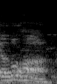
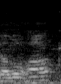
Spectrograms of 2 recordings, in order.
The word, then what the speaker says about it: aloha: way to say aloha sometimes you'll see people who else yell the word Aloha or elongate that word Aloha but that's our beloved Queen he says that changes the meaning the proper way to say Allah Aloha but don't go out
